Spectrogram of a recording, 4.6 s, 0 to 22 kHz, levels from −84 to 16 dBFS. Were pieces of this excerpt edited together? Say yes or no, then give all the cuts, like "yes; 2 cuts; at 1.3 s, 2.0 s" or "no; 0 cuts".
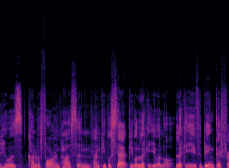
yes; 1 cut; at 3.4 s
